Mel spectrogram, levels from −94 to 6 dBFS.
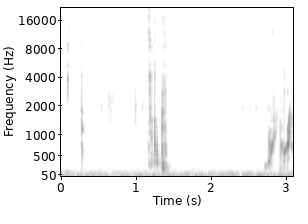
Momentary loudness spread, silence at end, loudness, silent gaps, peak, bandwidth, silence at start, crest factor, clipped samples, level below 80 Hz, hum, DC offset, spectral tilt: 9 LU; 0 s; -61 LUFS; none; -36 dBFS; over 20 kHz; 0 s; 26 dB; under 0.1%; -74 dBFS; none; under 0.1%; -3.5 dB/octave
